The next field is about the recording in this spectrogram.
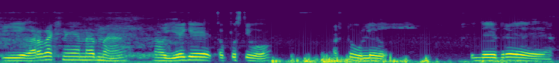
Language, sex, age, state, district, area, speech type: Kannada, male, 18-30, Karnataka, Mysore, rural, spontaneous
